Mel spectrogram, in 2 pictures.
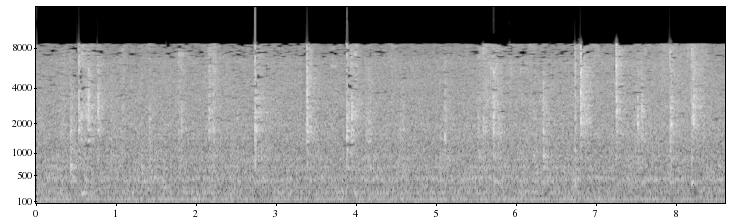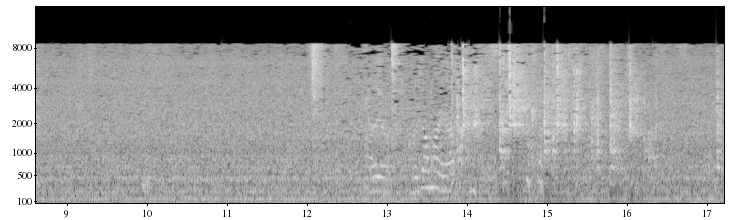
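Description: Scattered clinks and knocks of a glass blender jar and glassware being handled over a steady hum. Near the end, a thick frozen-fruit smoothie scrapes and slides out of the blender jar into a stemmed glass.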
